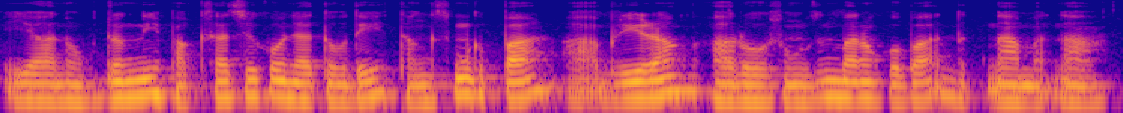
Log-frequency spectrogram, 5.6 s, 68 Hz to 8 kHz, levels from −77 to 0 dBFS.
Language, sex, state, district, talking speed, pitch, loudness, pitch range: Garo, male, Meghalaya, West Garo Hills, 105 wpm, 125 Hz, -20 LUFS, 115-135 Hz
